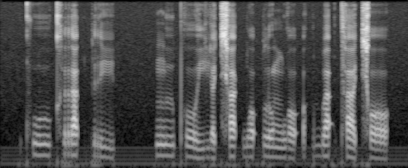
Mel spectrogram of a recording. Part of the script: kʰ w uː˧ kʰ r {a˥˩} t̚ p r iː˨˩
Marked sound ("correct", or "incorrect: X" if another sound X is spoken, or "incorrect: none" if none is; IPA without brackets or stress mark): correct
